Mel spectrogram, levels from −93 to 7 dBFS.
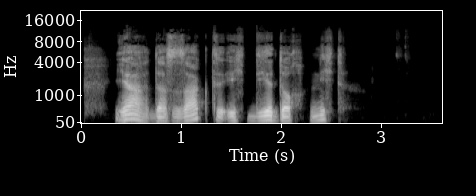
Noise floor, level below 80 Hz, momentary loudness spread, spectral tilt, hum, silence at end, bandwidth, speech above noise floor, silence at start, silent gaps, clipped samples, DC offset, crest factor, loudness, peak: -66 dBFS; -58 dBFS; 12 LU; -5 dB/octave; none; 1 s; 11.5 kHz; 47 dB; 0.05 s; none; under 0.1%; under 0.1%; 20 dB; -20 LUFS; -2 dBFS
